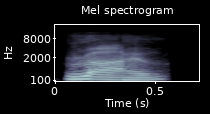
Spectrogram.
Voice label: "rille", Indian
